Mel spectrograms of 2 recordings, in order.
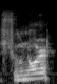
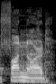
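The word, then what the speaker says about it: fnord: So, we want to replace tick token with and I'm seeing Brian it's pronounced foord from principa Discordia. Oh, here I said funord.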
